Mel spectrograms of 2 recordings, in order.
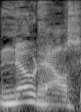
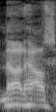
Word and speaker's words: Nothaus: By the way, it's pronounced Note House. He corrected me, but I guess you can call it Nut House if you want.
